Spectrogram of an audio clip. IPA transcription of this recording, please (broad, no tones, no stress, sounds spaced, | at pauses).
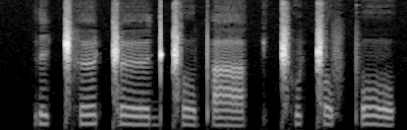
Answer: ɾ i ǁʰ ø ǁ øː d ǁ o pʼ a | ǁʰ u ǁ o f pʼ o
